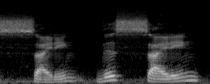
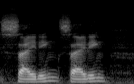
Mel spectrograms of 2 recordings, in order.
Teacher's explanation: Sighting is a flap T.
